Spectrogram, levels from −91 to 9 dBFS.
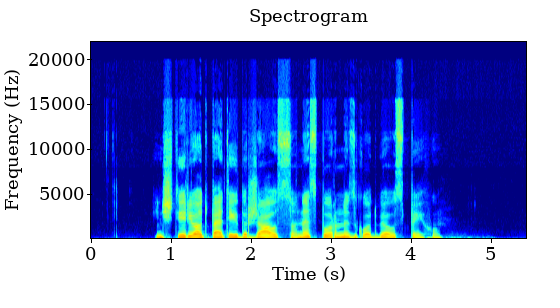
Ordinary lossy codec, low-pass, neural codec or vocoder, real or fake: Opus, 32 kbps; 19.8 kHz; none; real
